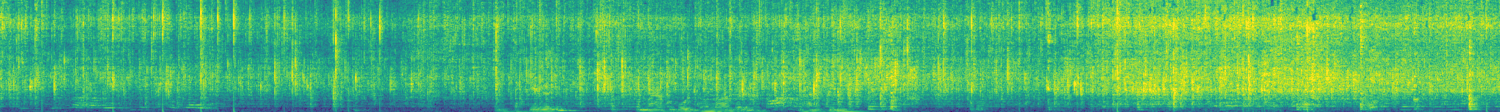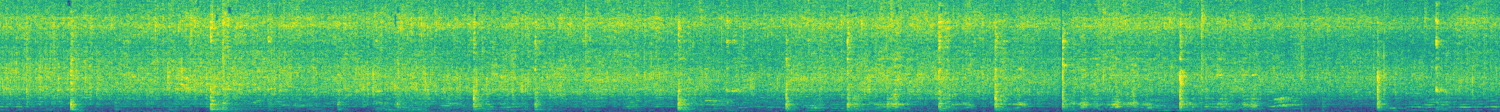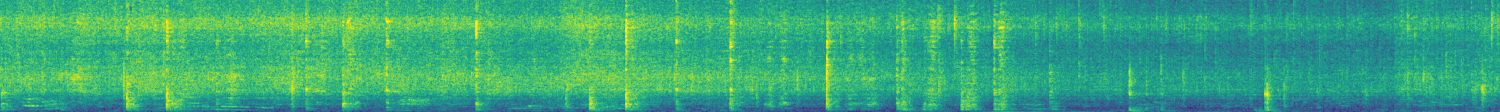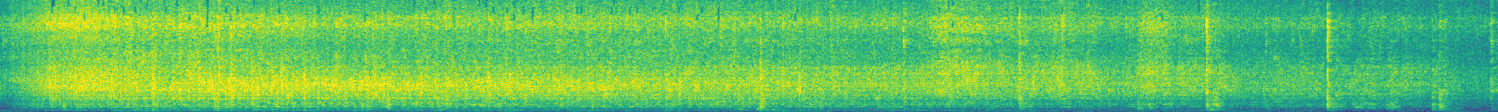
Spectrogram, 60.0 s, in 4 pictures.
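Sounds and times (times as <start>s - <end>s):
onions sizzling in hot oil: 0.0s - 59.9s
spatula scraping a pan: 8.6s - 40.7s, 52.2s - 59.9s.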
